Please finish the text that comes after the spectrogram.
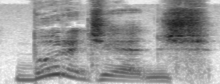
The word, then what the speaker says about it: Buttigieg: happens to be presidential candidate and mayor Pete Buttigieg, 37 years old this week. You pronounce his name very well.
